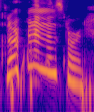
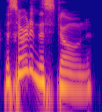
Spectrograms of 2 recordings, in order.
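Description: First: "Stone" garbled as "Stord", pitched high; mangled title. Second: Said in the usual way. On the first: Pretend. Host teasing cohost's slip, "Stone" said as "Stord" in a squeak.

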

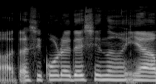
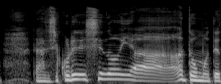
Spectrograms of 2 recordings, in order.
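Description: First: Slow, resigned thought "私これで死ぬんや"; accepting death calmly, slowly. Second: Said in the usual way. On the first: Retold or imitated.

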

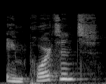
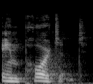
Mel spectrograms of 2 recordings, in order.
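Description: First: "Important" pitched high, rising like a question; trying the word. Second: "important" at usual pitch, as an answer; trying the word. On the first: King muttering options to himself, "Important" rising questioningly. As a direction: test "Important" with a questioning lift. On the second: King comparing words to himself, "important" as a settled answer. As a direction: settle on "important" without a questioning lift. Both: A narrator's reading. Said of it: "trying which word sounded best".

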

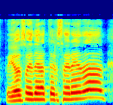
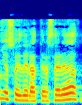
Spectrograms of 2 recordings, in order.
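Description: First: Louder, higher-pitched insistence, stretching "edad"; mock indignant yell. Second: Mock entitled claim. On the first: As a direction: shout "tercera edad" to demand priority. (grito indignado, más fuerte y agudo) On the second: (reclamo indignado pero sin gritar) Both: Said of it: "No era de la tercera edad".

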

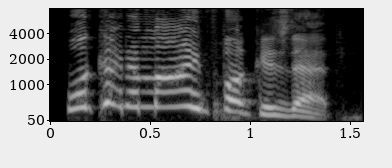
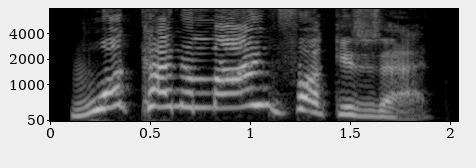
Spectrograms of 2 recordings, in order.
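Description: First: Much higher incredulous cry. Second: High, slow incredulous cry; stunned disbelief, drawn out high. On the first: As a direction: disbelief pushed even higher. Repeats outraged question. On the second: Outraged rhetorical question. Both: Real, not acted.

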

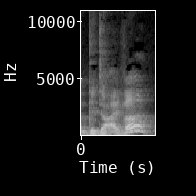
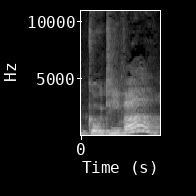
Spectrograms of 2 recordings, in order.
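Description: First: Godiva said go-DYE-vuh, long "eye" in the middle; first pronunciation of "Godiva", go-DYE-vuh; Godiva one way. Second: Godiva said GO-dee-vuh, "oh" first, "ee" in the middle; second pronunciation of "Godiva", GO-dee-vuh; Godiva the other way. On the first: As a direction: try "Godiva" with the middle rhyming with "dive". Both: Shown as a demonstration. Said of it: "I don't know".

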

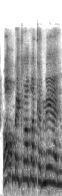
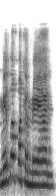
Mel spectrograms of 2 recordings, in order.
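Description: First: Laughing through the song title; amused, words riding on a laugh. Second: Said in the usual way. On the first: Real, not acted. Guest repeats the song title to the host, laughing.

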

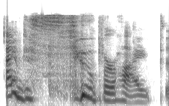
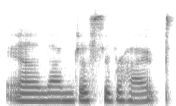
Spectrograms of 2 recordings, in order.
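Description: First: Louder and slower, pushing the hype; louder, hyped. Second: Says hyped with zero energy; flat, unexcited. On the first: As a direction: forces some excitement into it. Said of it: "I don't sound ... like I'm hyped". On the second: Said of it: "it does not sound like I'm hyped". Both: Real, not acted.

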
